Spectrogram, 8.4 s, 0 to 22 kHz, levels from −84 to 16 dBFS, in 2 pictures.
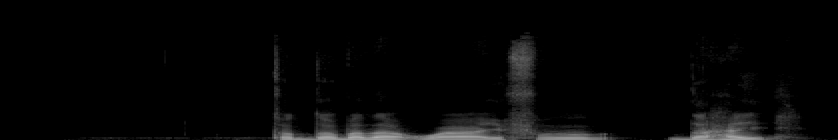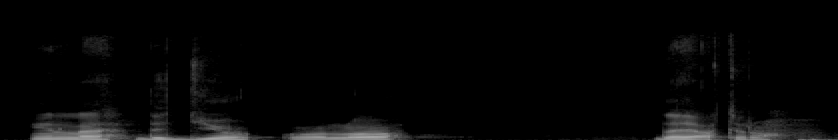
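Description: No technical faults can be heard in this speech recording, so there are none to describe in time order.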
